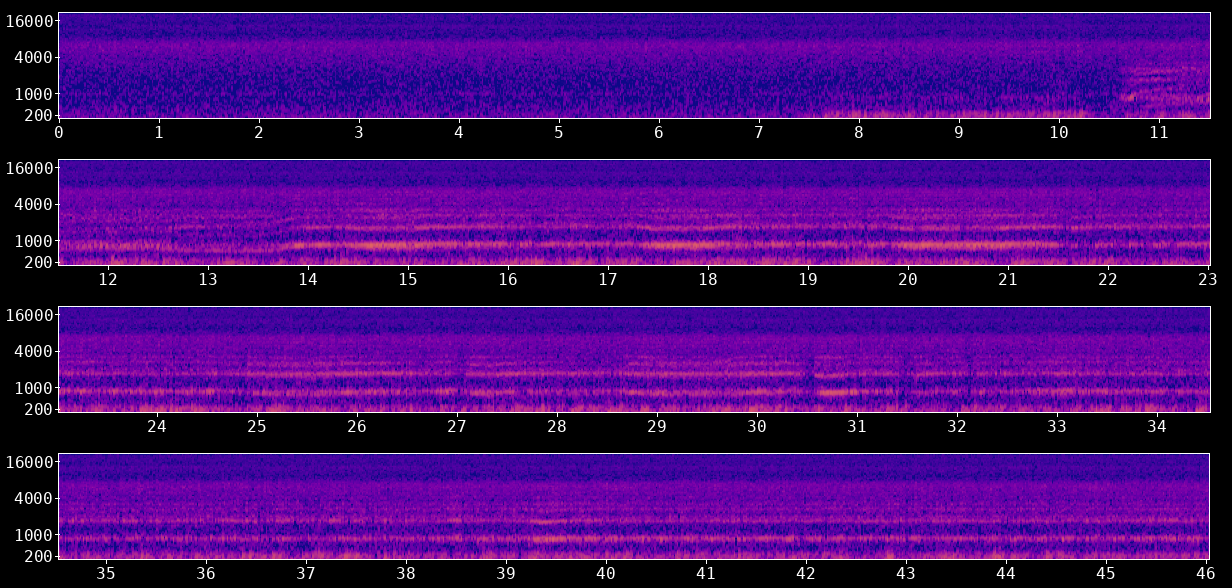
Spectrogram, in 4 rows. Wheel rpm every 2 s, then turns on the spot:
0, 0, 0, 0, 10, 40, 120, 180, 220, 230, 230, 230, 230, 230, 230, 220, 230, 240, 230, 230, 230, 230, 230.
8-10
